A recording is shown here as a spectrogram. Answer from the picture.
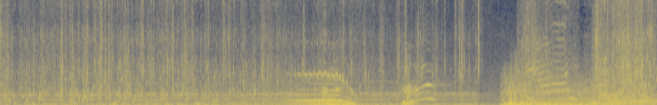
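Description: Cartoon soundtrack: background music with held tones, a falling sound effect about four seconds in and short swooping effects just after. A loud rushing noise starts near the end.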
